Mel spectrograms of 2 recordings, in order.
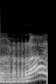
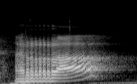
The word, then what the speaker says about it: ر: Faites attention de ne pas confondre avec le R français. La lettre Ra est plus similaire au R espagnol qu'au R français. Donc, nous allons dire Ra, Ri et Rou.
